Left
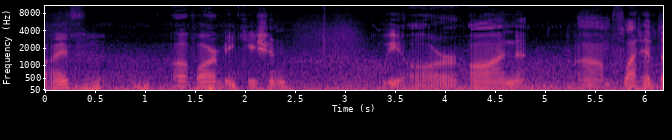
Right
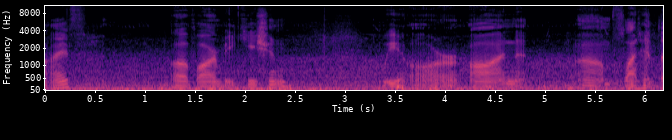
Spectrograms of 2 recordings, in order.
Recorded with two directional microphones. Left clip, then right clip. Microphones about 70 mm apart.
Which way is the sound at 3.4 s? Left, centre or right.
Right.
